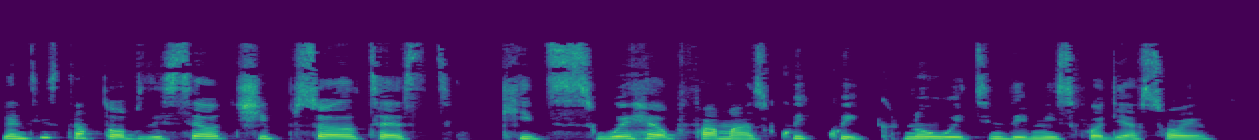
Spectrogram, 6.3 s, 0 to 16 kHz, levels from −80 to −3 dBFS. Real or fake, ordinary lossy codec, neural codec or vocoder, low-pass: real; MP3, 48 kbps; none; 14.4 kHz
